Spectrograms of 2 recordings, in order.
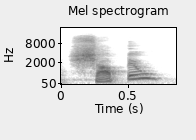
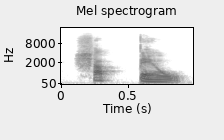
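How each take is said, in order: First: CHAPÉU stressed on the first syllable, CHA-peu; wrong-syllable stress. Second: CHAPÉU split, weight on the final PÉU; last-syllable stress. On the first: Teacher asking how we say it, CHAPÉU stressed as CHA-peu. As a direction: hit CHA in CHAPÉU, let péu go weak. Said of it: "A gente fala chapéu". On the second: Teacher offering the right option, CHAPÉU stressed cha-PÉU. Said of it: "a sílaba tônica é a última". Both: Shown as a demonstration.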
